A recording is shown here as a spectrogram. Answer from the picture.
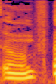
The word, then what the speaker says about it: Oumph!: perfect audience for this new Swedish company called Oomph. I think that's how it's pronounced. – Oomph. – O-U-M-P-H exclamation point. – It's Oomph.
